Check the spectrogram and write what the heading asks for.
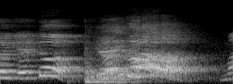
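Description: Several men's voices chant a short phrase in unison, then break into a loud group shout about a second in, lasting about a second.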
